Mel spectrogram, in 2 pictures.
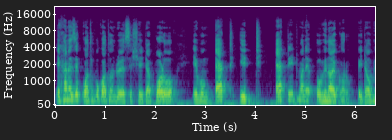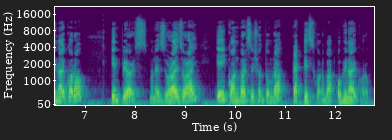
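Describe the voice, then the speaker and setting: A teacher from Bangladesh with a Bangladeshi Bengali accent gives an explanatory online lesson, reading English phrases slowly and then translating each one. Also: medium pitch, animated, dark tone.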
